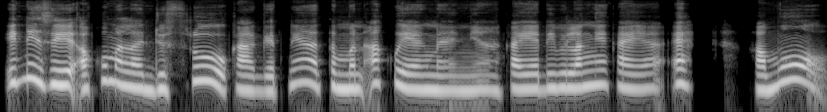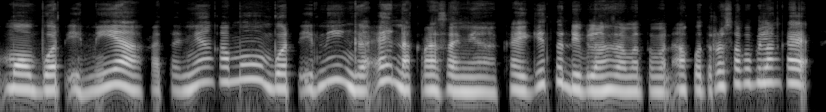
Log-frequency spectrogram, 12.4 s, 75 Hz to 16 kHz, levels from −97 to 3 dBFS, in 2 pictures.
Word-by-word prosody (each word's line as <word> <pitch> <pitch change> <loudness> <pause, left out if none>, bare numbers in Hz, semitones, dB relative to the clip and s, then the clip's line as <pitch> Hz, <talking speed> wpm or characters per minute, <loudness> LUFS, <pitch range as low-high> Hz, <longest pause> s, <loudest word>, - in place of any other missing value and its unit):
Ini 325 +2 +3
sih, 285 0 +5
aku 230 +10 +1
malah 275 -7 +4
justru 265 +7 +1
kagetnya 225 +7 0
temen 235 -2 +2
aku 295 -1 +1
yang 225 -1 +2
nanya. 215 0 -2
Kayak 230 +1 +1
dibilangnya 245 +4 +2
kayak, 240 -3 -2
"Eh, 295 -3 +2 0.4
kamu 295 +7 +2
mau 235 -1 +4
buat 220 +1 +1
ini, 215 +5 -4
ya? 250 -7 +3
Katanya 225 +10 -6
kamu 335 -2 -2
buat 235 -1 -1
ini 270 +11 -5
nggak 215 -4 +1 0.2
enak 240 -10 +1
rasanya?" 205 -2 -1
kayak 230 +5 -3
gitu - - -13
dibilang 220 -4 +1
sama 205 -2 -2
temen 205 -1 -6
aku. 225 0 -4
Terus 255 +5 -5
aku 300 0 -4
bilang, 310 +1 -2
kayak, 305 -1 +2
235 Hz, 175 wpm, -24 LUFS, 220-290 Hz, 0.4 s, sih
